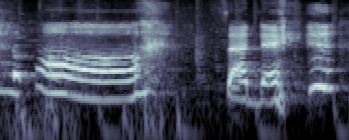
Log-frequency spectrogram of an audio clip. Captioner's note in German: lacht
